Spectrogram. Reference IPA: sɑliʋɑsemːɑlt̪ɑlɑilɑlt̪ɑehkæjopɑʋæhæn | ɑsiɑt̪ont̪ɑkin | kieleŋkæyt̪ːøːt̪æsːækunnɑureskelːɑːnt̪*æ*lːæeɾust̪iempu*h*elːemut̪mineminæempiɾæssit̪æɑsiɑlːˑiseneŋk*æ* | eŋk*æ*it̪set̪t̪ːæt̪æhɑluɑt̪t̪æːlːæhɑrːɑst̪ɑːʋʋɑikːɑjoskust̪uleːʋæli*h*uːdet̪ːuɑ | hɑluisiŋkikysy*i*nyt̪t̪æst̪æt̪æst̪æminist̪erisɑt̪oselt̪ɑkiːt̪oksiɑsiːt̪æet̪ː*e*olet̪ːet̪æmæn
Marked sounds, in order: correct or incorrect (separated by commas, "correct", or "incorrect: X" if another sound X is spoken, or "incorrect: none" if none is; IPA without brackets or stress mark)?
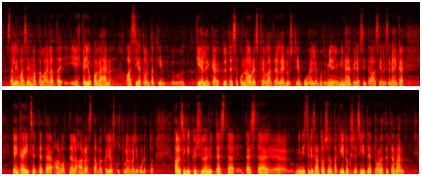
incorrect: æː, correct, correct, correct, correct, incorrect: æ, incorrect: æ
